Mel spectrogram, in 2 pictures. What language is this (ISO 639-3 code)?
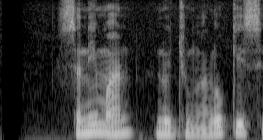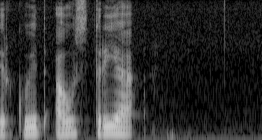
sun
